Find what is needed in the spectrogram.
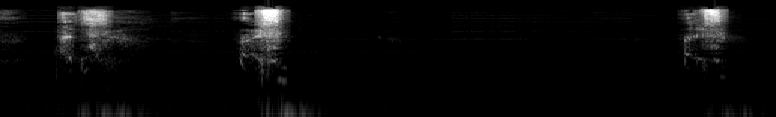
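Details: Three sharp, explosive sneezes into a tissue a few seconds apart, the first two with a quick indrawn breath, over a steady low room hum: ordinary sneezing.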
